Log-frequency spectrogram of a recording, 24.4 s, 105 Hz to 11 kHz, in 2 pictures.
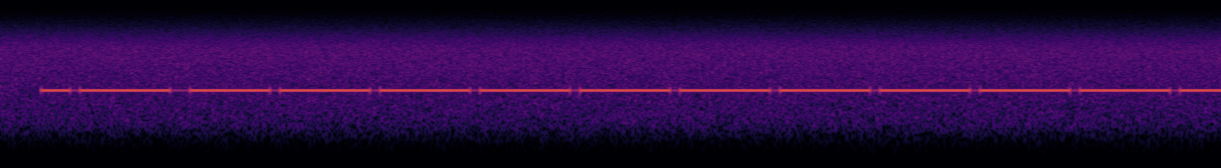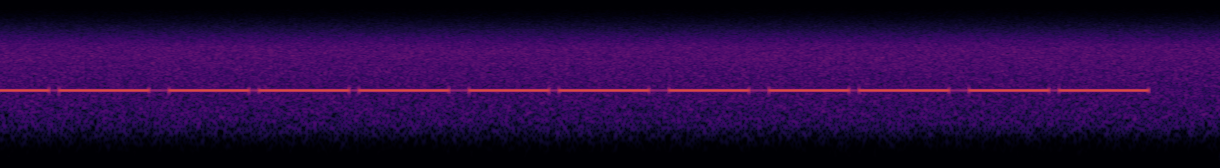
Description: Radio time signal (DCF77), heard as a tone whose level steps once a second, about 900 Hz, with radio static. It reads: 0 1 0 0 0 0 0 0 0 0 0 0 0 1 0 0 1 0 1 1 0 1 0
